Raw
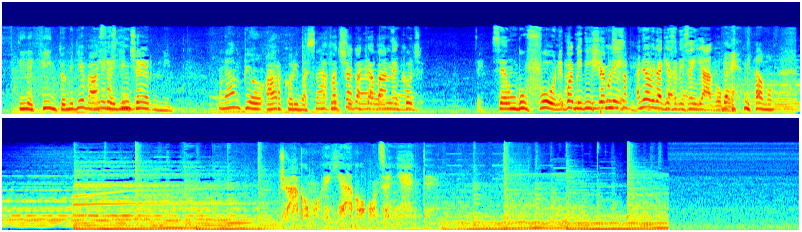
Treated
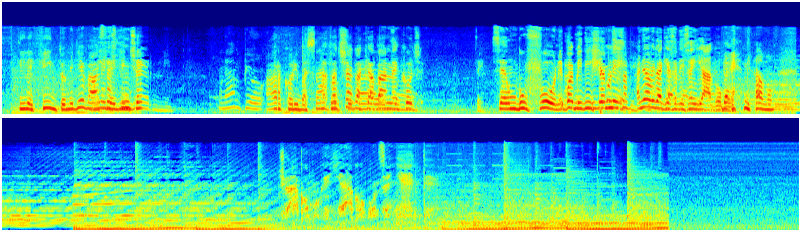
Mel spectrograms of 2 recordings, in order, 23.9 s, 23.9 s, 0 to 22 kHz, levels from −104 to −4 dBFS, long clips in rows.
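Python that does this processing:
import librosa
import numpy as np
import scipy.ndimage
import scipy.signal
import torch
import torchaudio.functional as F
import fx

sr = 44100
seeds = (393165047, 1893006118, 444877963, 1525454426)

y = fx.comb_cascade(x, sr, direction='rising', hz=1.4, at=(12.38, 17.86), fade=0.02)
y = fx.edit(y, sr, fx.fade_down_up(start_s=2.08, length_s=2.0, db=-13.0, fade_s=0.14, curve='exp'), tone=tone)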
